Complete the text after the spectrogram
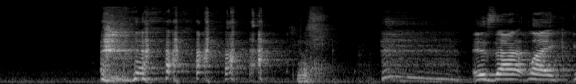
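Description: A teenage boy laughs loudly and uncontrollably, close by.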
